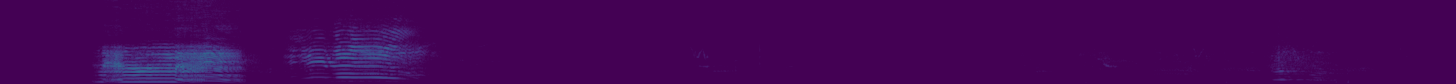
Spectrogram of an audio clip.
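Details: A goat gives two loud, strongly vibrating bleats in quick succession, then stays mostly quiet, with faint rustling and a softer distant bleat near the end.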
